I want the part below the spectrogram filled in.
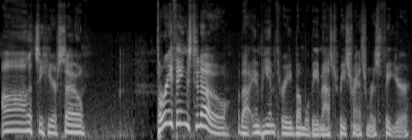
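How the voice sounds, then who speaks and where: A man hosting a casual panel podcast, reading out news items in a halting way and trailing off mid-sentence. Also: mid-range voice, sing-song.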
